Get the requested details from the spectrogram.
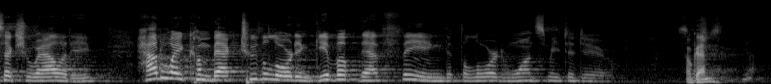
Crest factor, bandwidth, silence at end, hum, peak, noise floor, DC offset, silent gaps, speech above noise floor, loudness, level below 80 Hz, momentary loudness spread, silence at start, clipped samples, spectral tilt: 22 dB; 15 kHz; 0.2 s; none; -8 dBFS; -61 dBFS; under 0.1%; none; 33 dB; -27 LUFS; -66 dBFS; 15 LU; 0 s; under 0.1%; -5.5 dB/octave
